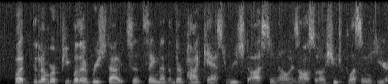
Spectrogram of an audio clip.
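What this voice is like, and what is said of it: Unusually deep voice. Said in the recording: “my voice isn't normally this deep”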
